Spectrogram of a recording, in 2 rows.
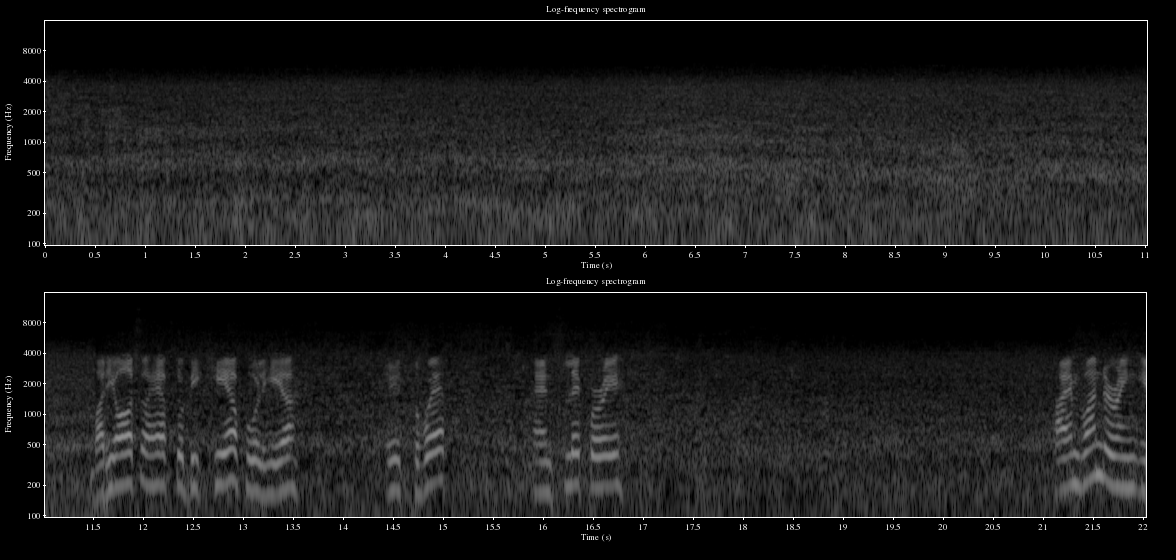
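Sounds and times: waterfall rushing: 0.0s - 22.0s.

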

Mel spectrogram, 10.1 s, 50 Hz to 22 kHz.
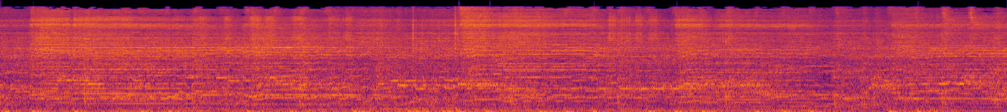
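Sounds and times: bass drum beat: 0.0s - 10.0s
live band playing rock-funk: 0.0s - 10.0s.

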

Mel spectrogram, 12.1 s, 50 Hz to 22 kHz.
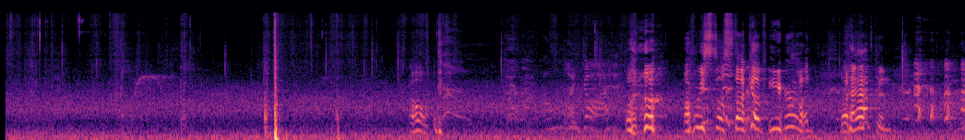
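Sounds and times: rubber ball thudding on lawn: 3.2s - 4.7s.

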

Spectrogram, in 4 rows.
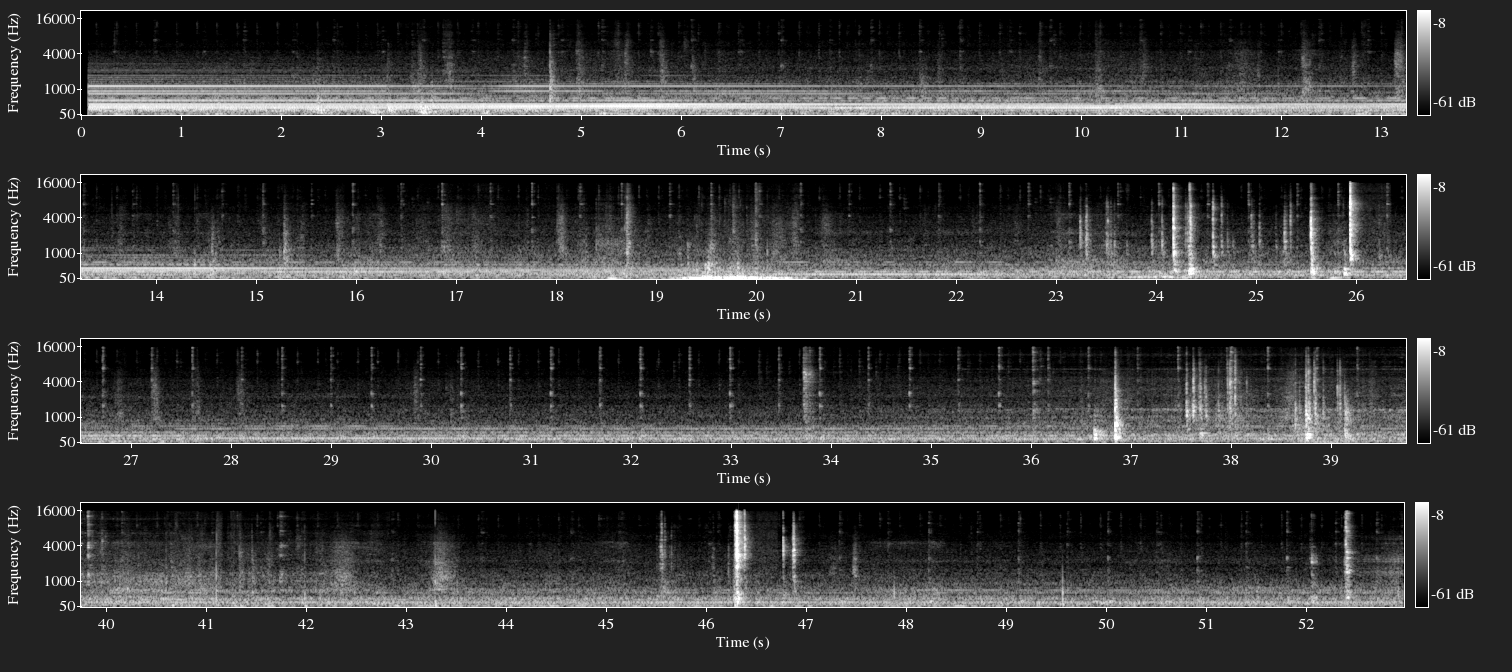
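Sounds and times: clock chime gongs ringing: 0.1s - 20.8s
clock ticking: 0.1s - 52.9s.

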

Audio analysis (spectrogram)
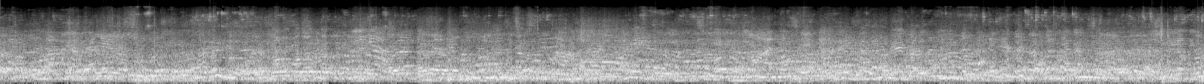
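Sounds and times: many people chattering: 0.0s - 12.0s.

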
